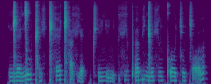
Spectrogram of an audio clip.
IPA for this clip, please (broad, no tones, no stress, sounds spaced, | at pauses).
ŋ͡ǁ ɛ ŋ͡ǀ ɨ w ɡ͡ǁ ɔ ç ǁʰ ɛ ǁʰ a̰ fʲ ɛ | t͡ʃʼ i ʎ i ʎ | fʲ o pʼ ɐ bʲ ɐ ŋ͡ǁ u ç o ʎ kʼ o c u c ɔ̰ l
